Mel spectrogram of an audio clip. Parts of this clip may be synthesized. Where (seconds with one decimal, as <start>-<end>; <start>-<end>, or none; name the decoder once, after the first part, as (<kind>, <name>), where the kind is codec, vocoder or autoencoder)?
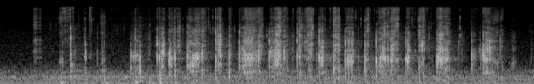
0.4-1.6 (vocoder, BigVGAN v2)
